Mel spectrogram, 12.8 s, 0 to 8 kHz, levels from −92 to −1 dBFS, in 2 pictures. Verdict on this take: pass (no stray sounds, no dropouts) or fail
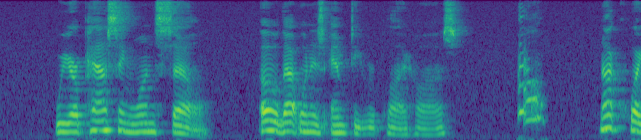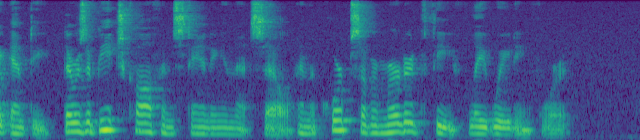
fail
